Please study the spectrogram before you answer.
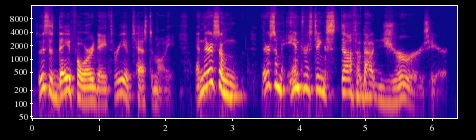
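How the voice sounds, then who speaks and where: Man hosting, with widely swinging pitch. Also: very animated, moderate pace, fairly bright tone, husky. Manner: rambling, stammering repeats while thinking aloud. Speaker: host of an online show. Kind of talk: casual banter on a livestream.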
